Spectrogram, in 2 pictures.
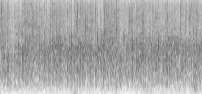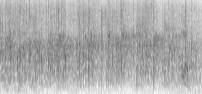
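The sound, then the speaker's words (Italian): A large audience applauds steadily, a dense wash of clapping that holds at an even, fairly loud level for several seconds with no clear voices above it. “Fate un applauso, dai.”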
